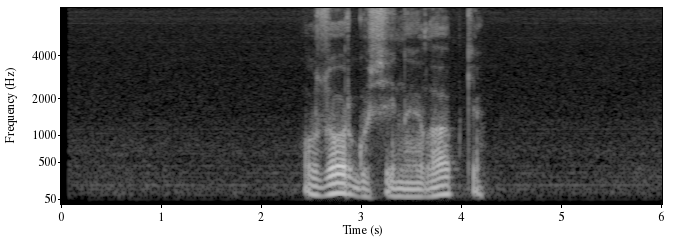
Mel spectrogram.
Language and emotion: Russian, sad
